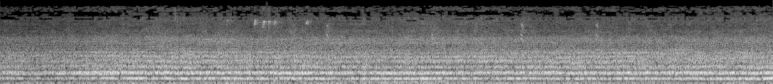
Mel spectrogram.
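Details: Swarming bees make a continuous, even hum with a strong low tone and a clear higher overtone, holding at one loudness throughout with no pauses.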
